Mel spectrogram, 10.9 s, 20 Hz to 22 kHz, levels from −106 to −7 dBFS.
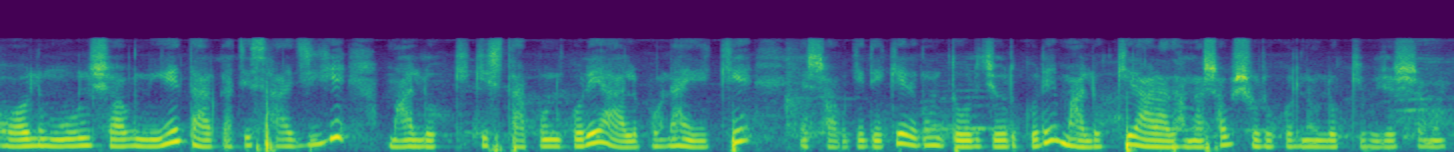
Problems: constant background noise, background conversations at intervals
